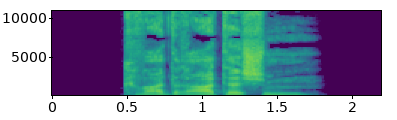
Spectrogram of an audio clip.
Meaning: strong dative masculine/neuter singular of quadratisch
- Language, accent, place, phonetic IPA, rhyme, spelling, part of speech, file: German, Germany, Berlin, [kvaˈdʁaːtɪʃm̩], -aːtɪʃm̩, quadratischem, adjective, De-quadratischem.ogg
